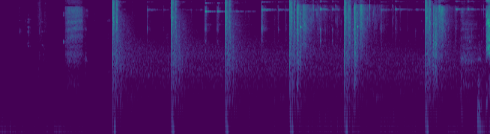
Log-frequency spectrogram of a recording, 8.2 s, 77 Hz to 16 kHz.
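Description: Gunfire in Fallout 4 strikes a brick or rock, a series of about seven sharp, loud shots spaced roughly a second apart, each with a brief ringing tail, alone with no talk.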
